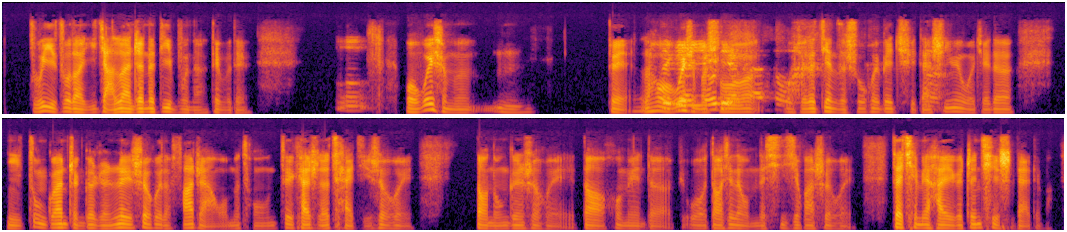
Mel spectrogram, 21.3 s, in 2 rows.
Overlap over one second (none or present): present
